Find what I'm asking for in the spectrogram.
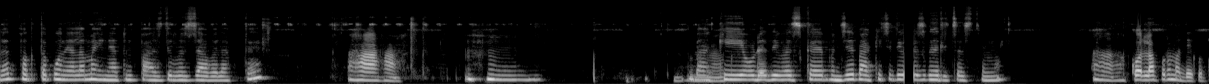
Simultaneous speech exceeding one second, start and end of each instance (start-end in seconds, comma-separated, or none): none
